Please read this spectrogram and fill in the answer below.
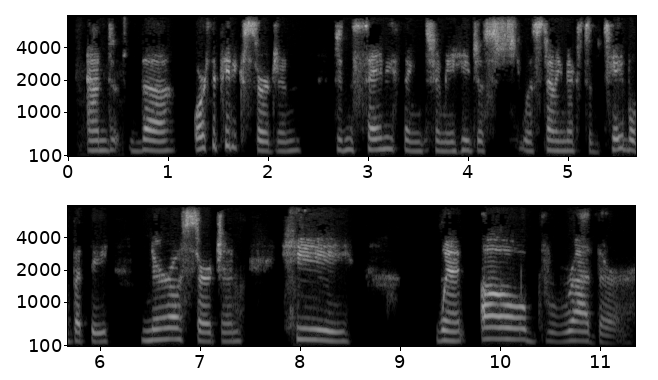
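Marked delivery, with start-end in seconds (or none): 9.8-11.2 imitated sarcastic tone. Retelling what the neurosurgeon said beside the table, imitating a sarcastic tone. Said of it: "really sarcastically".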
